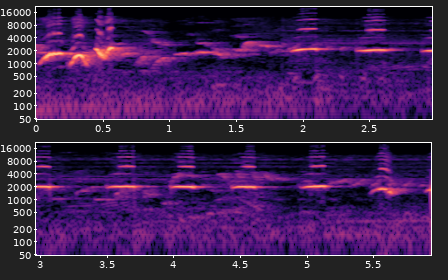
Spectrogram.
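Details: White-rumped shama song played to draw other birds into singing: a burst of tangled whistles, then a steady series of clear level whistled notes repeated about twice a second.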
